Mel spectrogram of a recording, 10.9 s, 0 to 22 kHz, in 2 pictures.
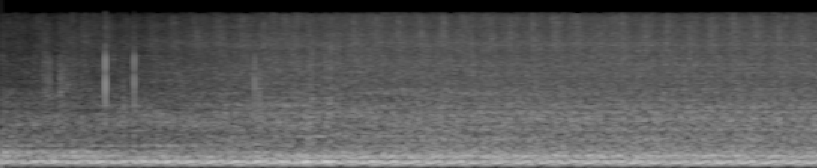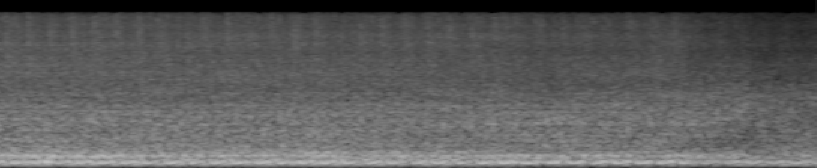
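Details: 1996 Chevrolet Camaro Z28 LT1 V8 idling with a light, fast, even tick over the rumble, steady with idle; owner suspects valve train needing valve adjustment, cause unconfirmed.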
